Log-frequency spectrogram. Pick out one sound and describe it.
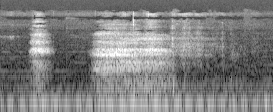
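A sheet of paper rustles softly.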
